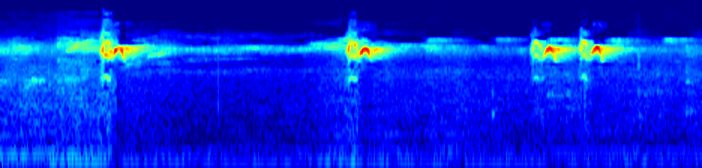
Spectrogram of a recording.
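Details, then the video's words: Sunbird recorded as tutor song for cage birds: faint high buzzing hum broken by short loud squeaky twitters, three separated bursts with the last one doubled. "Burung Kolibri ninja super gacor cocok buat masteran"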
